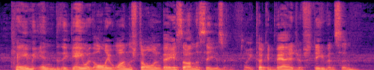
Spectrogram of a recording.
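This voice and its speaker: A man at medium pitch, talking at a fairly quick pace with hardly any pauses and fairly even intonation, over noticeable background noise. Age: 60s. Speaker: tabletop baseball game streamer. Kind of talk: live play-by-play commentary of a tabletop baseball game; casual chat with live stream viewers.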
